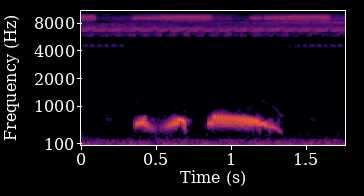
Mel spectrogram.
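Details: Female spotted dove luring males gives a single phrase of two short clipped coos followed by one long, slightly falling coo, with a constant high-pitched hiss behind.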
